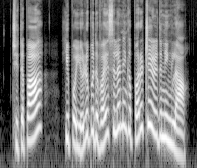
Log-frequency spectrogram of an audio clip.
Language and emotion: Tamil, surprised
